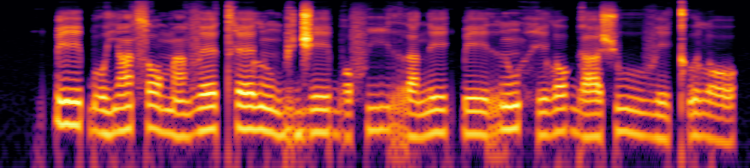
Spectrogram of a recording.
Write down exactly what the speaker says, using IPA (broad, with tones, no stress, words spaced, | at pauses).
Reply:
k͡peː˦ɓo˨ jã˦sɔ˦˨mã˨ vɛ˦ tʰɛ˦ lũ˦˨bɪ˦d͡ʒeː˦bɔ˨ fiː˦ra˨neː˦ k͡peː˨rũ˦hɪ˨lɔ˦ ɡa˨˦ʃuː˦˨ βe˨kʼʊ˦ lɔ˨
